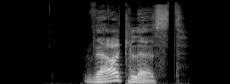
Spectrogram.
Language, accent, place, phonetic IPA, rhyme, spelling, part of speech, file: German, Germany, Berlin, [ˈvɛʁkləst], -ɛʁkləst, werklest, verb, De-werklest.ogg
- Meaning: second-person singular subjunctive I of werkeln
